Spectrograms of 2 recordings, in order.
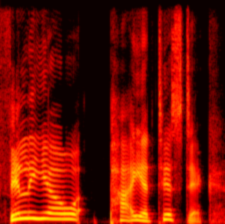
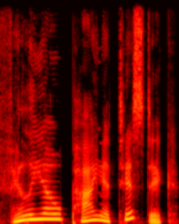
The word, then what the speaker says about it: filiopietistic: it's time for the last word which is filiopietistic filiopietistic it is spelled f i l i o p i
